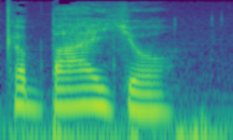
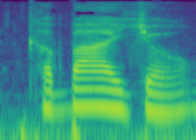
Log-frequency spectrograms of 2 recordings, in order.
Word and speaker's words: caballo: Double L, the Eye, but that's now just considered to be two L's put together, and the pronunciation sounds like a strong Y in English. So the word caballo, caballo, which means horse, it's spelled with two L's, so that Y you hear in the middle is caballo.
